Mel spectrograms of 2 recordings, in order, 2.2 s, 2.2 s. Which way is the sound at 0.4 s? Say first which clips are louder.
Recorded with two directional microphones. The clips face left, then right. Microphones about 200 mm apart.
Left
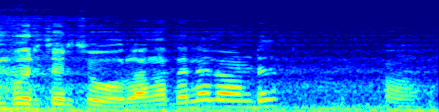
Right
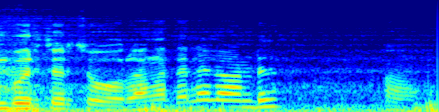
Left 2 dB; 15° left (ahead or behind).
